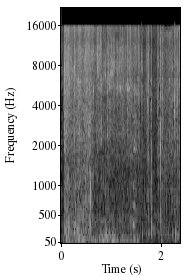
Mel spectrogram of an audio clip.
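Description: A thin shell of ice glazing patio cushions cracking and crunching as a hand presses into it: a dense run of small snaps and crackles.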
